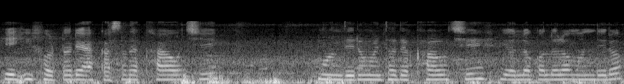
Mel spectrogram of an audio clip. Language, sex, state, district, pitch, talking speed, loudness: Odia, female, Odisha, Khordha, 210 Hz, 125 wpm, -16 LUFS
